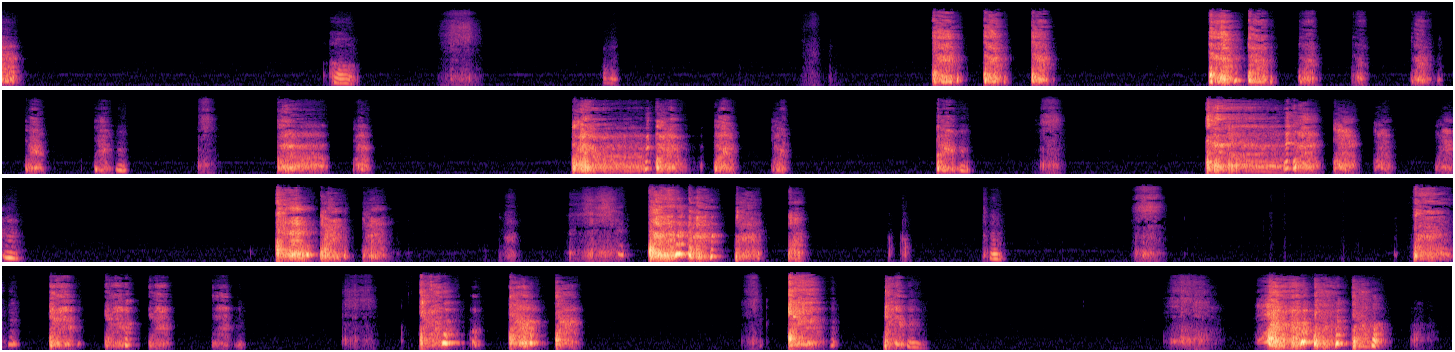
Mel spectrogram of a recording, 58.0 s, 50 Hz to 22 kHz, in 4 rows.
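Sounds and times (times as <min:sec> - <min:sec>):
person coughing deeply: 0:12.1 - 0:13.2, 0:20.2 - 0:22.4, 0:23.9 - 0:24.3, 0:26.6 - 0:29.3, 0:31.8 - 0:33.0, 0:35.5 - 0:37.1, 0:43.2 - 0:46.0, 0:47.7 - 0:49.4, 0:51.4 - 0:52.8, 0:56.1 - 0:57.5.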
